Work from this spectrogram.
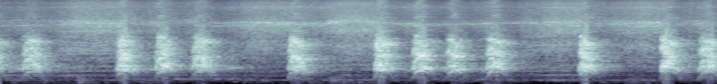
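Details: A dog barks at a drone in irregular bursts, mostly single barks or doubles and triples, about a dozen in seven seconds, while a thin, steady high-pitched whine hums in the background.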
